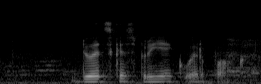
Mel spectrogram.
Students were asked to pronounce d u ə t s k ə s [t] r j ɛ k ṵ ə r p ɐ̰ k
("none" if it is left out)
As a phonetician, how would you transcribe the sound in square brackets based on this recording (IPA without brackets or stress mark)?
p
